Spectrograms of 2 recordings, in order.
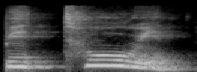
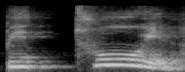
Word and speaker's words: between: 다시투윈 자비트 윈 W가 워. 그다음에 E이가 두 개 있으면 E. 그래서 여러분 따라하세요. 다시 자 내가 조금만 더 정확히 발음할게. 이따 음원도 들어보겠지만 다시 할게요. Bet인 다시 between윈 한 번 더 between투인 하면 뭐뭐 사이에가 됩니다.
